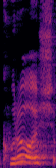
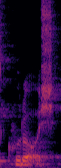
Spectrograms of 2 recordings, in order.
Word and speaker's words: Kurosh: for them to pronounce um kurosh was translated into kiros and kiros in greek and from that the right to cyros or ethereum hello alexander but his original name is kurosh and i really like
